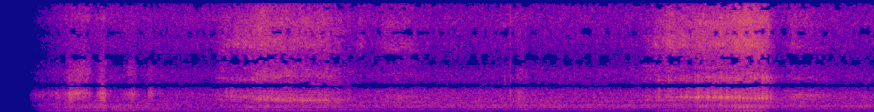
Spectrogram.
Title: Snore some more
